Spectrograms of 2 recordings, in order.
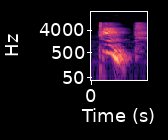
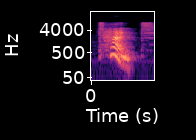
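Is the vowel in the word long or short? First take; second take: long; short. First: The vowel is a long ee sound. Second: The vowel is a short eh sound. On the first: The speaker calls it wrong. "try it with the e sound this time" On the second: The speaker calls it right. "try it with the eh sound first"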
